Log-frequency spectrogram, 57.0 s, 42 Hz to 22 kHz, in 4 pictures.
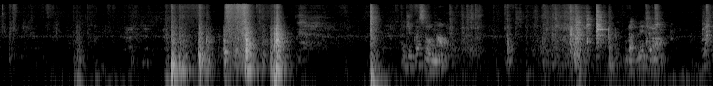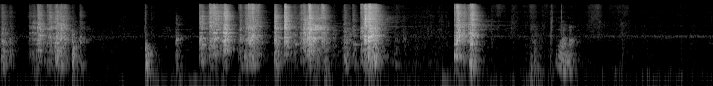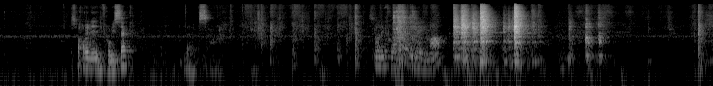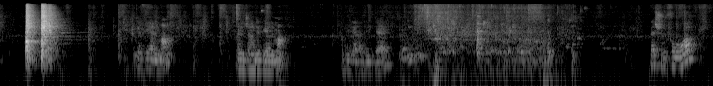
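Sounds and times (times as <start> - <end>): pots and utensils clattering: 3.3 - 5.8, 9.0 - 16.1, 17.8 - 22.4, 23.2 - 25.0, 36.3 - 40.9, 42.6 - 44.3, 50.8 - 54.4.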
